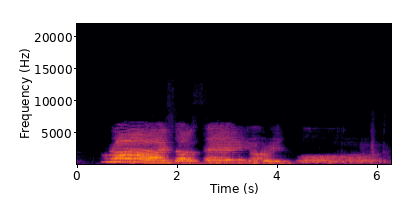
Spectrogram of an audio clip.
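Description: A children's choir singing. The singing comes in about half a second in and turns softer for the last second and a half.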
